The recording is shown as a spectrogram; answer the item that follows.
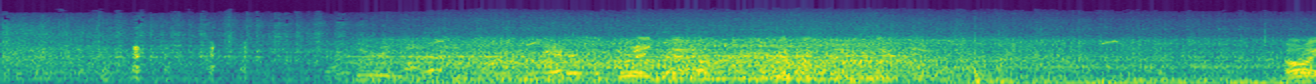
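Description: Yamaha outboard motor running low and steady, coming in about two seconds in, with people talking over it.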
